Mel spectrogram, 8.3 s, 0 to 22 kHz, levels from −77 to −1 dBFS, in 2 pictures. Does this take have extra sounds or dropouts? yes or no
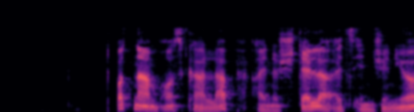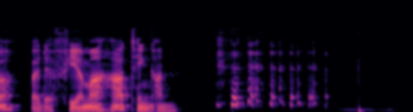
yes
